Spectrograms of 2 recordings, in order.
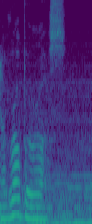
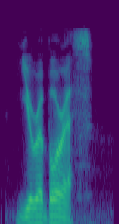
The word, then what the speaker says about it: Ouroboros: The head is adorned with an Ouroboros. Whoa, I've never heard it pronounced like that.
